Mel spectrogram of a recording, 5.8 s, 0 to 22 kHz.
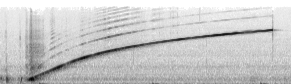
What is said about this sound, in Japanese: では、今までの 110Hz から 5000Hz 間の音を連続的に変化させながら再生してみたいと思います。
